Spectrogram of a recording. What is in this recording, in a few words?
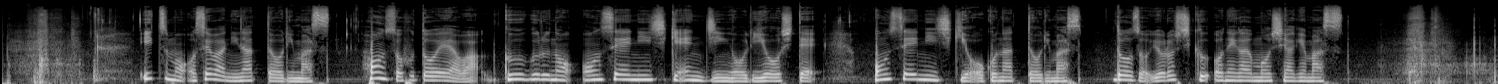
Sample Voice Woman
